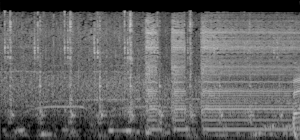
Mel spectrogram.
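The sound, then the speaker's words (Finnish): A quiz buzzer goes off: after a couple of seconds of rapid mechanical clicking and rattling, a loud, steady, reedy buzz tone sounds continuously for about a second until the end. “pääsin painamaan Aivan. tööttiä.”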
